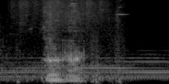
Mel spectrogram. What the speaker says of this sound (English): I found a stray pig.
